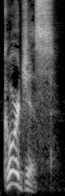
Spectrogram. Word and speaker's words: Gorges: It's spelled G-O-R-G-E-S, and I probably would have just said Gorgeous, but he wrote me back and said, no, that's gorgeous. Don't laugh. It's gorgeous.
